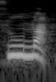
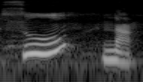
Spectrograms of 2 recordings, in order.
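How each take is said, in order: First: Said in the usual way. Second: Slowly drawn out. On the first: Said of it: "सही कौन सा है". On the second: Shown as a demonstration. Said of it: "अब हम आगे देखेंगे".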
